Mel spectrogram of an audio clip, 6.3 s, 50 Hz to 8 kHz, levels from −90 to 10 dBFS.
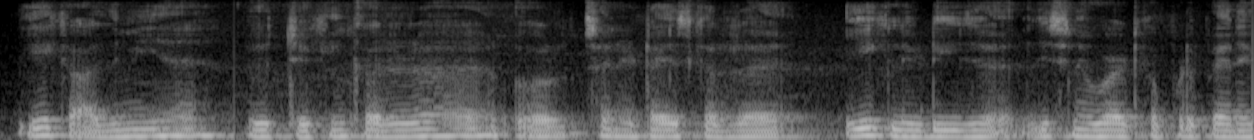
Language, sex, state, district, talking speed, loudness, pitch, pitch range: Hindi, male, Bihar, East Champaran, 200 wpm, -24 LUFS, 140 Hz, 130-150 Hz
